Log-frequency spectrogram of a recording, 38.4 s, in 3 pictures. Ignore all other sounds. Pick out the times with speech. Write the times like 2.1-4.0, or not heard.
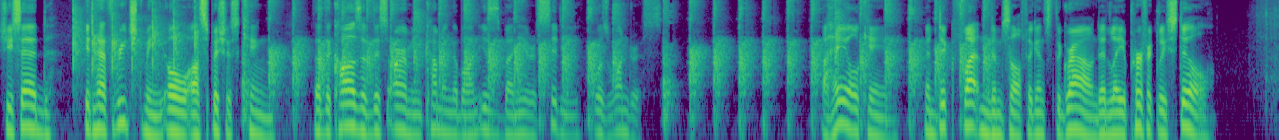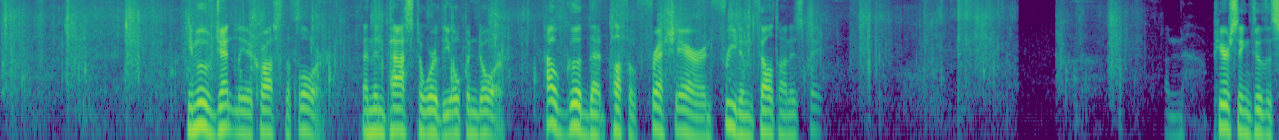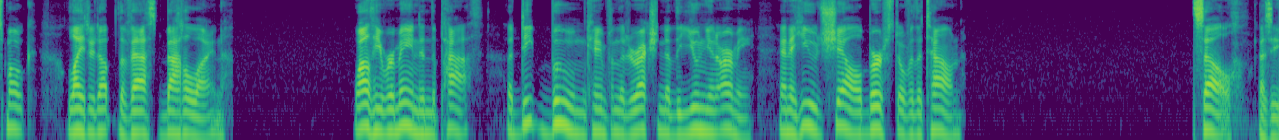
0.0-6.7, 8.2-12.2, 14.7-20.9, 24.9-27.9, 29.1-35.2, 37.5-38.3.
